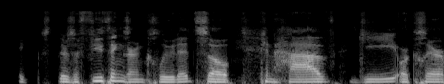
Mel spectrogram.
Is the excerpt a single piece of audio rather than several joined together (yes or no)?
no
